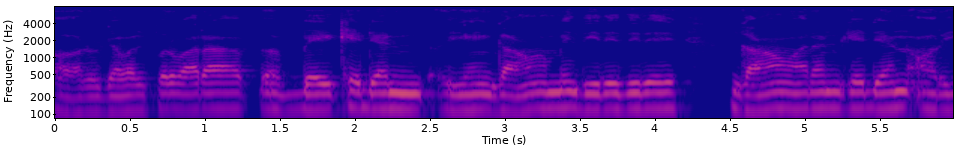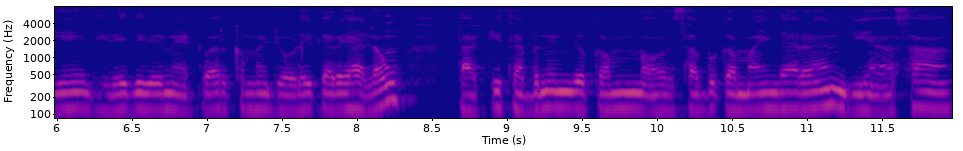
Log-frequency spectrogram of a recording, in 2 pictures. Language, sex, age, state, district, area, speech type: Sindhi, male, 45-60, Madhya Pradesh, Katni, urban, spontaneous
